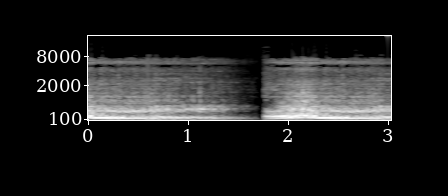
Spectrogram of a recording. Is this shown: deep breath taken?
no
